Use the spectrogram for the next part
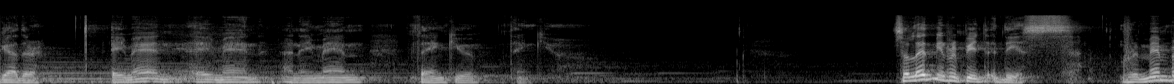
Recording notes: First United Methodist Church of Pacoima. Recorded live service on September 24, 2023. We are located at 12550 Van Nuys Blvd.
